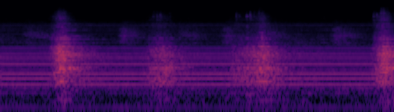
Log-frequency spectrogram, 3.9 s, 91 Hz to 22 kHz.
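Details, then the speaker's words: 2012 Cadillac CTS front passenger wheel bearing, removed hub spun by hand: gritty rasping swells about once a second, versus a quiet new bearing; worn bearing caused speed-sensitive groaning while driving. "hear how noisy that is? That sounds like crap."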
